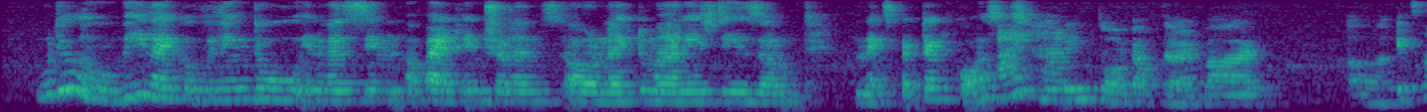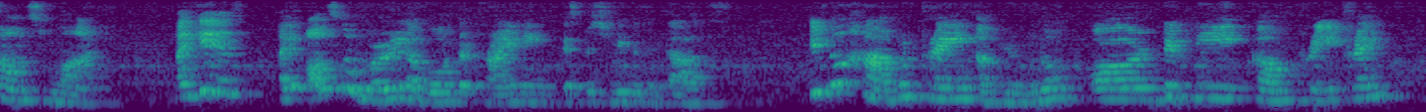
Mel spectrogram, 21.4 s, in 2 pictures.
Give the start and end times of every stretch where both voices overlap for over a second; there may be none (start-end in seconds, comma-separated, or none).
none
